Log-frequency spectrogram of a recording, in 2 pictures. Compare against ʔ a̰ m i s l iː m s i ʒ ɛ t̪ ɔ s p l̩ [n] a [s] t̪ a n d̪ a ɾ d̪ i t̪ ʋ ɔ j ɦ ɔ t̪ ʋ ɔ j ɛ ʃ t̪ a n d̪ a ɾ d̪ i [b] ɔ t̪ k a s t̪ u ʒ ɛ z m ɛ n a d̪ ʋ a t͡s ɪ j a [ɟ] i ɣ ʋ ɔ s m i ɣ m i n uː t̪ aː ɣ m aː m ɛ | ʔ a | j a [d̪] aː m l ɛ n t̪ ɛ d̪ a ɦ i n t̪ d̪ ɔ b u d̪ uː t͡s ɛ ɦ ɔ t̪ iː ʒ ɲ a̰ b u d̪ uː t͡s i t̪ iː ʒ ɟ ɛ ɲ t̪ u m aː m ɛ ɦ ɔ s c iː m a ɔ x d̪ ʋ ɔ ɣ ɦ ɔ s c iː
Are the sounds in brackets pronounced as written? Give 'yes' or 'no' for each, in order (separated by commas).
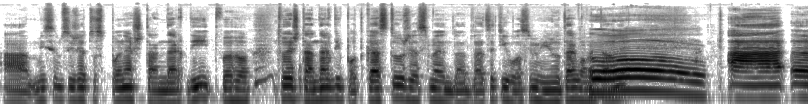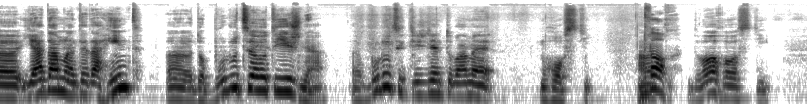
no, no, no, no, yes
